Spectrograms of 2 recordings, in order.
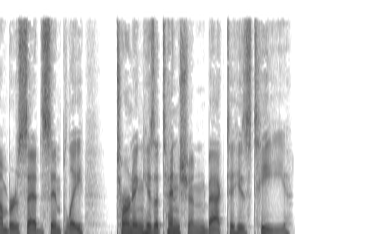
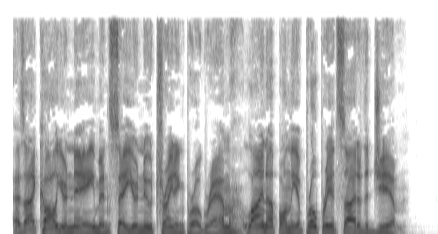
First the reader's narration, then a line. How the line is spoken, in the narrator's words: Coach George bellowed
